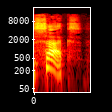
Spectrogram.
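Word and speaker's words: Sachs: Sax eh Y goldman saxs aunque no se escribe Exactamente igual se pronuncia como si fuera goldman saquea eh el hombre de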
